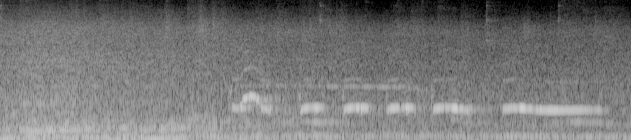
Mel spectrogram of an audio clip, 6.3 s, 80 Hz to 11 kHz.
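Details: Captive-bred zebra dove from Kediri, East Java, Indonesia, hatched June 2024, singing a run of soft, level cooing notes, one opening note followed by five evenly spaced coos, against constant low hum and hiss.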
